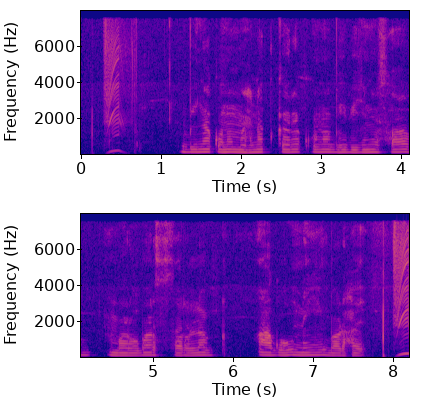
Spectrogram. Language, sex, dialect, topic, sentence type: Chhattisgarhi, male, Western/Budati/Khatahi, banking, statement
